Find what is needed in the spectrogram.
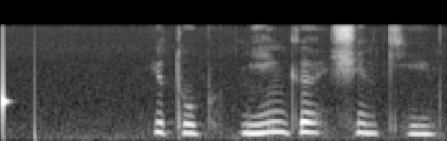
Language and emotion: Russian, sad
